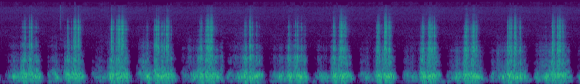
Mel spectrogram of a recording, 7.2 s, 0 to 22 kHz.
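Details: Auscultation stress test at position P, 90-126-72 bpm while sitting, standing, lying: scratchy heartbeats near 109 a minute with rough machinery-like murmur, described as intermittent, and loud S2.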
